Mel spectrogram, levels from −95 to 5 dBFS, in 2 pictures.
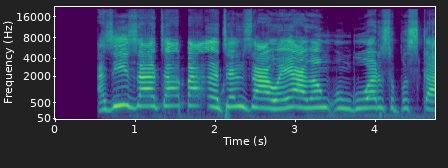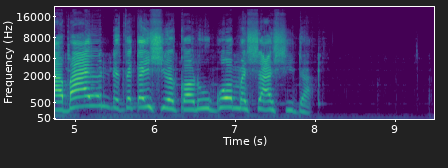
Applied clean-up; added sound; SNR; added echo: neural mask model DeepFilterNet 3.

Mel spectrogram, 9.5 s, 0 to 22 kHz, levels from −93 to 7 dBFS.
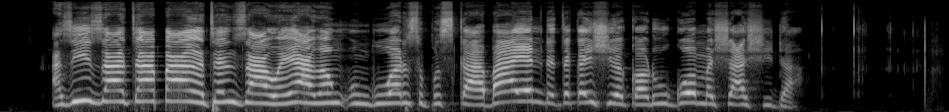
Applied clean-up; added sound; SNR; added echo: none; none; none; none.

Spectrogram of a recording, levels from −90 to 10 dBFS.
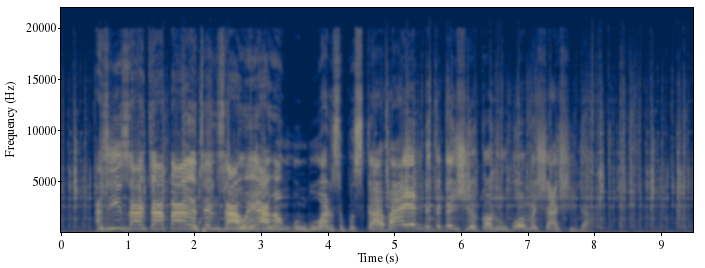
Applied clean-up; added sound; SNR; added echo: none; Liquid; 16 dB; none.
